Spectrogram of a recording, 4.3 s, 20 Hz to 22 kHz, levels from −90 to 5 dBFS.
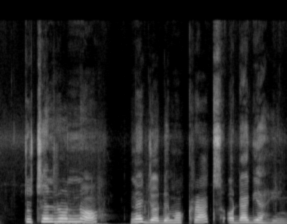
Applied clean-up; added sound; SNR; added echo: neural mask model RNNoise.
